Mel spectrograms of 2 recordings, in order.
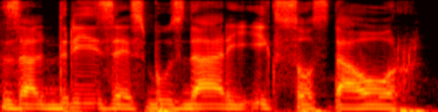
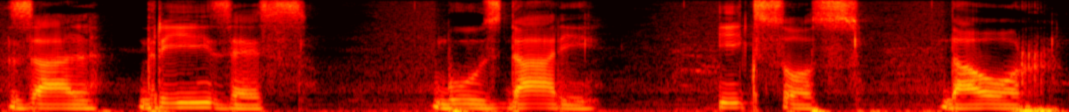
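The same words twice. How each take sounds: First: It is said at normal speed. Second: It is said slowly.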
